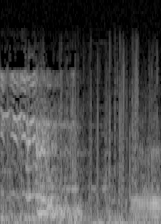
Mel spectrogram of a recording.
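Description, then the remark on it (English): The Lone Ranger's horse Silver lets out one loud whinny of warning near dawn, a shrill quavering neigh that drops into a lower, rougher rumble over about a second and a half, with no voices present. “The Lone Ranger and Tonto were sleeping peacefully when the great horse Silver aroused them with a whinny of warning.”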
